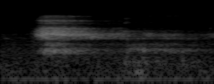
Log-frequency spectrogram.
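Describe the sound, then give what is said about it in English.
A deep belly breath drawn in, one long airy breath that starts after a brief quiet moment, then slowly fades over about a second, soft and heard on its own. “Take one more deep breath. Big belly breath.”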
